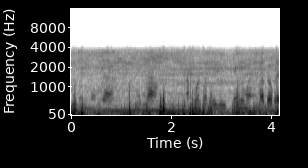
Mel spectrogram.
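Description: Indistinct conversation: several men's voices talking, none of it clear enough to follow.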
